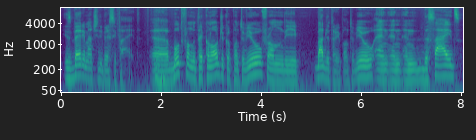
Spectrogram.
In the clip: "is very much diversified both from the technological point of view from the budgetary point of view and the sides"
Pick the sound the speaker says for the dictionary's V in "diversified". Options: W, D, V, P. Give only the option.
V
